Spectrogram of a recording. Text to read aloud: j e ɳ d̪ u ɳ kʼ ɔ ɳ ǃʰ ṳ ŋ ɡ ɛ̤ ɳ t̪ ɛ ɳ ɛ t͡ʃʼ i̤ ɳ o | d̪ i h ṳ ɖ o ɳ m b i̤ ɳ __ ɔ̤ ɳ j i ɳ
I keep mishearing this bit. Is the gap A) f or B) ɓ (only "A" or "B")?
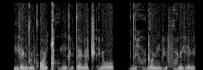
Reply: A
